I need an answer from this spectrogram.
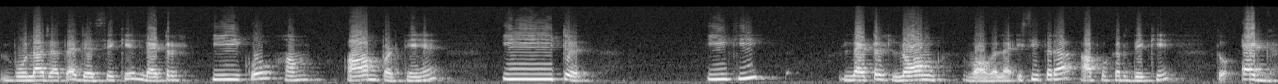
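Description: A woman with a Pakistani accent teaches children at home, talking slowly and patiently. Her voice has a gravelly texture, and she draws out each example word so the sounds come through clearly. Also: medium pitch, a little mellow, poor audio. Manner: patient, slow explaining, drawing out sounds in examples. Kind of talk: home-school lesson explaining English vowels to children.

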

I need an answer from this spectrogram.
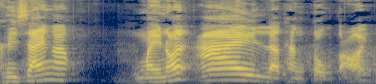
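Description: An actor playing a hot-tempered, drunk male ex-convict, shouting indignantly in a TV crime drama. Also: a little high, lively intonation, quick pace, a little hiss or hum. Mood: drunk bitter.

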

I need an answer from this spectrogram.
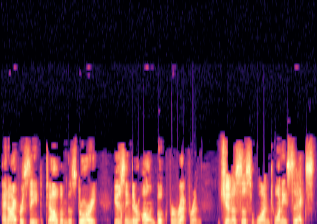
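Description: With a fairly low, sing-song voice at normal speed, a woman reads a written satirical essay theatrically and playfully, as if telling a story. It's a dry, dull, lo-fi home recording.

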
